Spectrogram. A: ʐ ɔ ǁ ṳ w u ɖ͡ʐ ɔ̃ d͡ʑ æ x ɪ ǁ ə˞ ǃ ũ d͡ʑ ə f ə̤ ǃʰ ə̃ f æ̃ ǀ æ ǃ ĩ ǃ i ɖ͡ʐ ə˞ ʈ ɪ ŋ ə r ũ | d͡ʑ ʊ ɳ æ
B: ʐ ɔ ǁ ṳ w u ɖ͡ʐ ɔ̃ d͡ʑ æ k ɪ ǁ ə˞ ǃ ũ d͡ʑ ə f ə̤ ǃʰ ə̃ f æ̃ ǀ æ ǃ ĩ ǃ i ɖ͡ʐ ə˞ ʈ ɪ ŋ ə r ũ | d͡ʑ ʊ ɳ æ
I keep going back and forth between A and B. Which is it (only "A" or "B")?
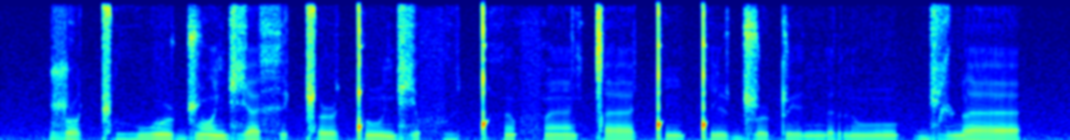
A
